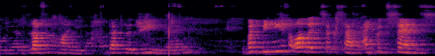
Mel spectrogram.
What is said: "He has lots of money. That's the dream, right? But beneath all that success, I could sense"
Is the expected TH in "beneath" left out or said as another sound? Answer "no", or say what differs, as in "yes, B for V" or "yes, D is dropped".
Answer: yes, T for TH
